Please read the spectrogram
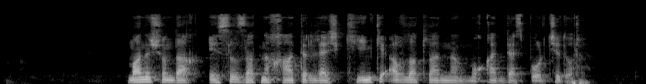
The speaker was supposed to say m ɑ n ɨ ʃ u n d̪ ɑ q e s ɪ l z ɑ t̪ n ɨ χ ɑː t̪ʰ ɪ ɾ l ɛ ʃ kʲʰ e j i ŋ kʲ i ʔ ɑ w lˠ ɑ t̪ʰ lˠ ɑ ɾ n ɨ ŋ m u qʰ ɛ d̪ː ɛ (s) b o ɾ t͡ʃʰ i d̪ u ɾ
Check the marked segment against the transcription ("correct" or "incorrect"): correct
